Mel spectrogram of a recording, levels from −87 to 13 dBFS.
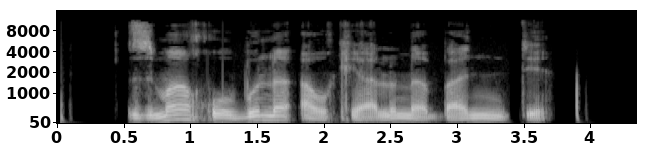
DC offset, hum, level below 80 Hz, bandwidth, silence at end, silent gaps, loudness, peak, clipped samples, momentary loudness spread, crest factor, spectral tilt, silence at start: under 0.1%; none; -54 dBFS; 11.5 kHz; 0.65 s; none; -16 LUFS; 0 dBFS; under 0.1%; 12 LU; 16 dB; -5.5 dB/octave; 0.55 s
